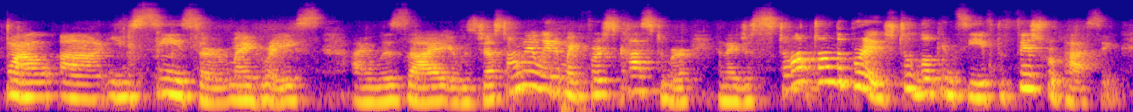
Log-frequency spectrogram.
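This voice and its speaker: A woman's voice: mid-range voice, expressive, moderate pace, hardly any pauses, lightly acted. Flustered, servile barber played by a woman. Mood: nervous, pleading. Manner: hesitant, apologetic, theatrical. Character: meek, flustered, servile male barber, puppet. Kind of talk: puppet theatre acting. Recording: roomy, distant rehearsal recording.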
